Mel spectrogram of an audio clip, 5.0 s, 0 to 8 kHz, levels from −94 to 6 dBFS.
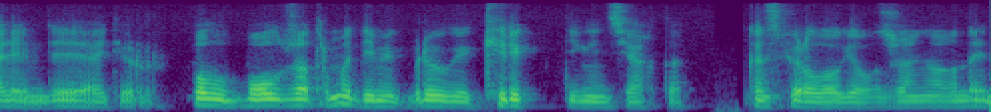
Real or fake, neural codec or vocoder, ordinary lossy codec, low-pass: fake; vocoder, 44.1 kHz, 128 mel bands every 256 samples, BigVGAN v2; none; 7.2 kHz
